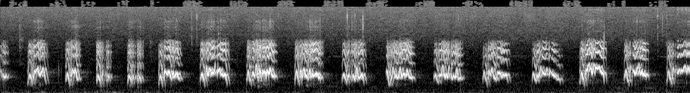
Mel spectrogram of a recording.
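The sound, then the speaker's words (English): A guinea pig squeaks in a fast, steady series of about sixteen short, high-pitched whistling calls, each rising and falling, loud and alone with no talking. “That's the guinea pig.”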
